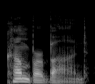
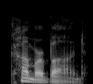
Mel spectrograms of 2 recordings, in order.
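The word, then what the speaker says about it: cummerbund: Interestingly, in modern English, especially in North America, it's often pronounced as cumber with a b sound in the middle. So, Cumberbond, even though the traditional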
